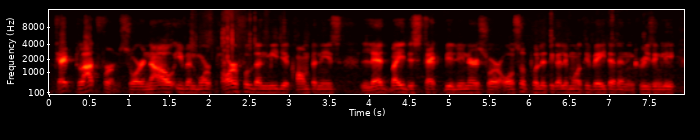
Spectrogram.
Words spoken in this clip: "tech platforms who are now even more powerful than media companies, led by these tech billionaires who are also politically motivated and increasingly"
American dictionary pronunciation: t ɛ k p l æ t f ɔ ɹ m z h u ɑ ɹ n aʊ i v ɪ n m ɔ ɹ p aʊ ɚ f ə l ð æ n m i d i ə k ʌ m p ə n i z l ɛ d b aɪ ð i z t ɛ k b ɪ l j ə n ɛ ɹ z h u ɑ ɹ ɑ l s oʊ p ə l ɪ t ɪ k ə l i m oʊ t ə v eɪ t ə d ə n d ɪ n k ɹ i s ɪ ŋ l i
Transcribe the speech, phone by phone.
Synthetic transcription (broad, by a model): t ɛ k p l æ t f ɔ ɹ m s h u ɑ ɹ n aʊ i v ɪ n m ɔ ɹ p aʊ ɚ f ə l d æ n m i d i ə k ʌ m p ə n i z l ɛ d b aɪ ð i s t ɛ k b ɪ l j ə n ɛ ɹ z h u ɑ ɹ ɑ l s oʊ p ə l ɪ t ɪ k ə l i m oʊ t ə v eɪ t ə d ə n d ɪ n k ɹ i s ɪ ŋ l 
